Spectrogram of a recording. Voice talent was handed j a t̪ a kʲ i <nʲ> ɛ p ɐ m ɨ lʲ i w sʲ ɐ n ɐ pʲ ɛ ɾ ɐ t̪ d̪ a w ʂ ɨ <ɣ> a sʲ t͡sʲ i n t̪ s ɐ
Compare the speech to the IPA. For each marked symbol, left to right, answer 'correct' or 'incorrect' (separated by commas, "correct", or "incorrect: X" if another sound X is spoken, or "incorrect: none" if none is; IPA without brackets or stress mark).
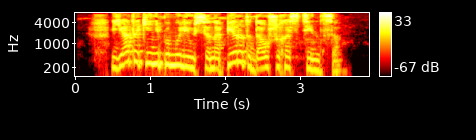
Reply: correct, correct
